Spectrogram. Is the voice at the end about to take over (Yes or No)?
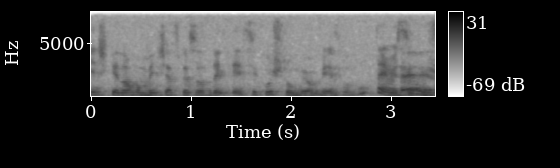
Yes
